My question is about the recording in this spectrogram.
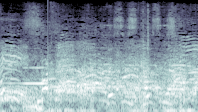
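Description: Crowd of street protesters marching, many voices calling out at once.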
